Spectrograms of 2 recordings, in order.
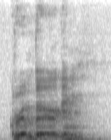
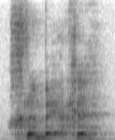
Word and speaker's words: Grimbergen: So anyway, I'm drinking a Grimbergen, that's the English pronunciation, Grimbergen for the Nederlands pronunciation, and Grimbergen for the Vlaams pronunciation.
